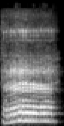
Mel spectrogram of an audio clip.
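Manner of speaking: a rolled tongue-tip rrr; alveolar trill. Shown as a demonstration. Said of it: "it's gonna sound like".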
